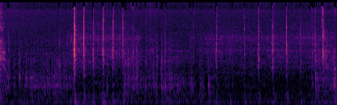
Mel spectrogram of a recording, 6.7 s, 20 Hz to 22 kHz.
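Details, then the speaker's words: Graham Farish Class 43 HST (Midland Mainline) running on track: sharp light clicks over a faint motor hum from a split axle gear in one bogie; the motor is also overstrained. "And you can hear that familiar clicking that comes from gear trouble. This time it is in the this bogey here."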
